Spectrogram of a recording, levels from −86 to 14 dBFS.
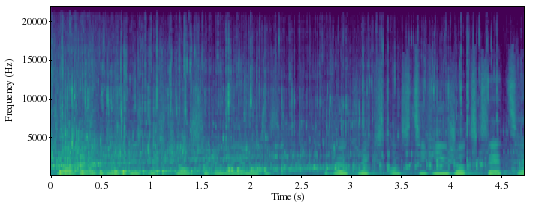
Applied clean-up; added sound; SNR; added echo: none; Liquid; 2 dB; none.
